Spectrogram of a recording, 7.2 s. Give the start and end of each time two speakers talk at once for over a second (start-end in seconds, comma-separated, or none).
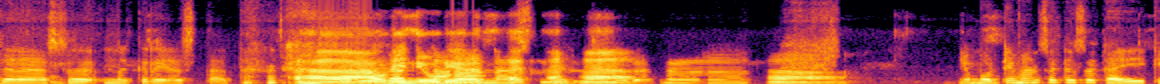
2.1-3.8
